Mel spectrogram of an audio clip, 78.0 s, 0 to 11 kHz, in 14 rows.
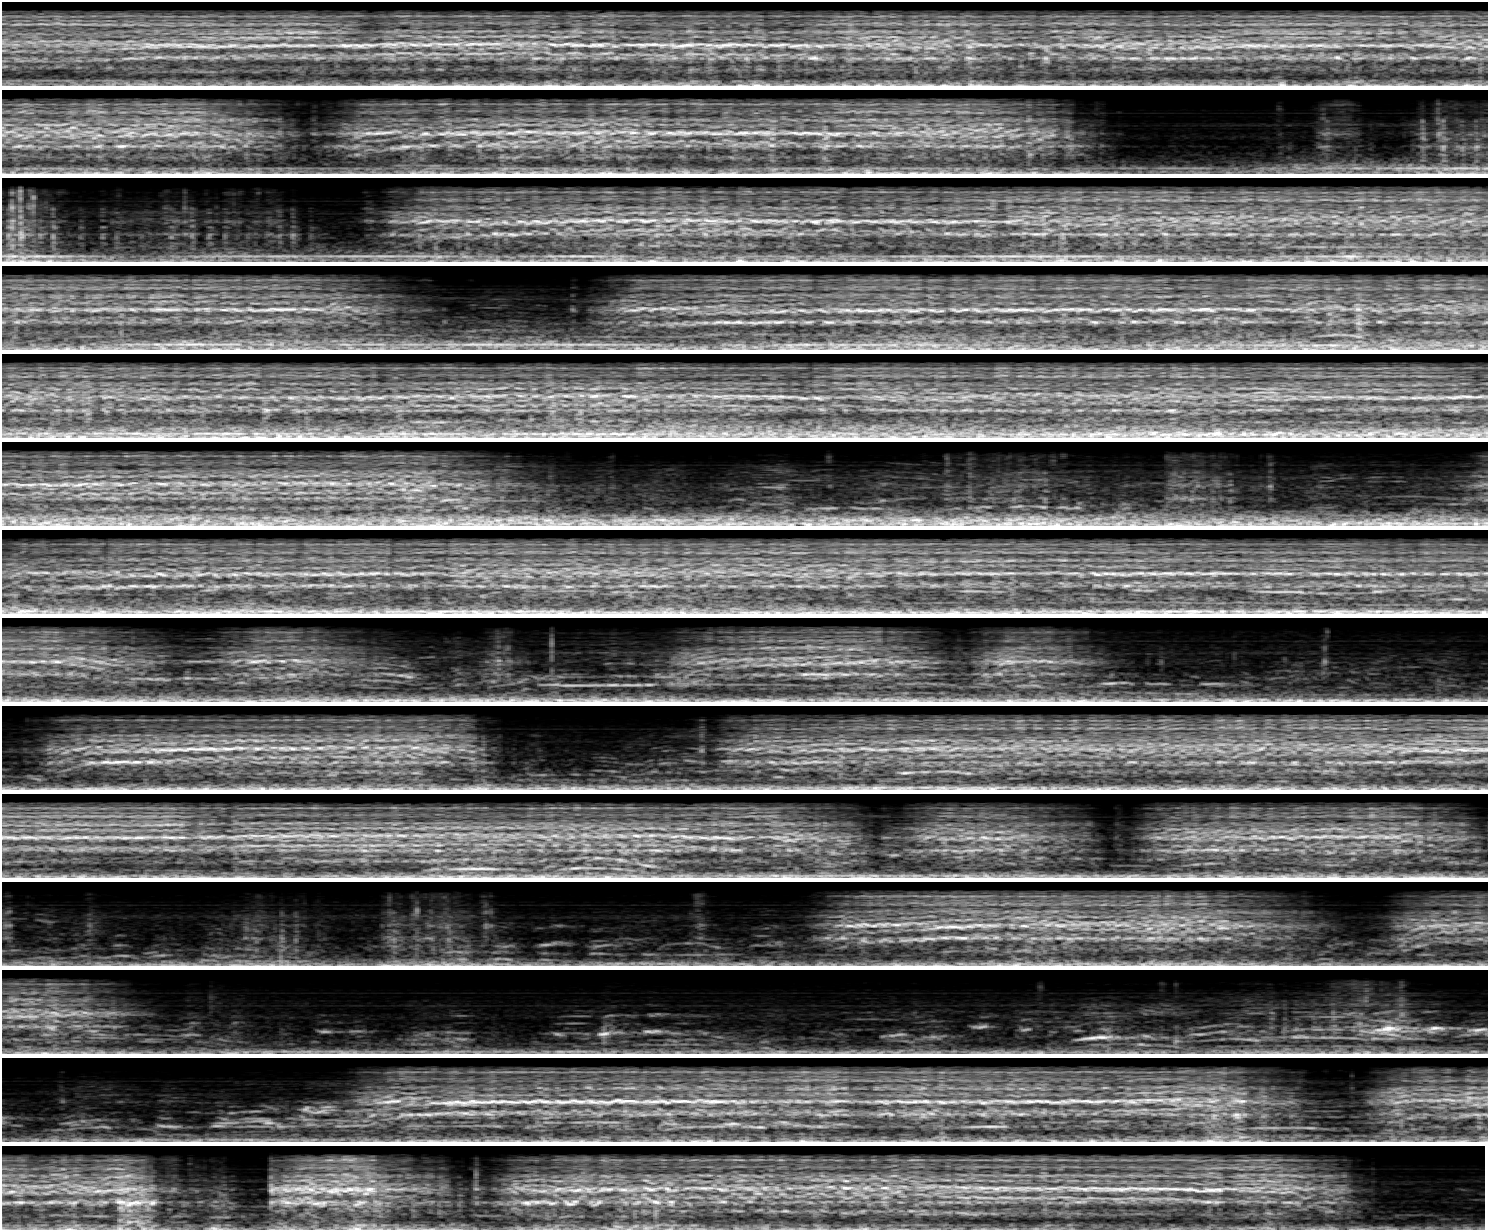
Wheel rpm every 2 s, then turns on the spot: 160, 160, 160, 120, 130, 20, 80, 160, 160, 70, 160, 160, 160, 160, 130, 10, 30, 150, 160, 140, 40, 50, 70, 70, 160, 160, 130, 80, 20, 70, 80, 0, 0, 10, 120, 140, 90, 120, 120.
10-12 30-32 56-58 66-68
